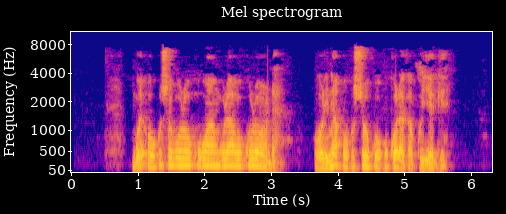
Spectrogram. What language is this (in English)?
Ganda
